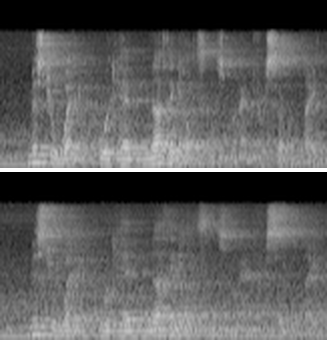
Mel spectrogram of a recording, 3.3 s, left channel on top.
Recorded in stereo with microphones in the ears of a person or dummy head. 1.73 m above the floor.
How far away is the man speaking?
About 0.8 m.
